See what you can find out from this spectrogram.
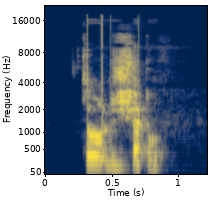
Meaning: hat trick
- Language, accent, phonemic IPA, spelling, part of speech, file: French, Canada, /tuʁ dy ʃa.po/, tour du chapeau, noun, LL-Q150 (fra)-tour du chapeau.wav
